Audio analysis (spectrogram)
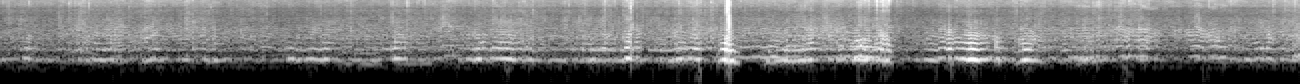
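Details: Inside a honey bee hive: a constant low, many-toned hum with ripples of louder buzzing in the second half and a single sharp tap partway through.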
